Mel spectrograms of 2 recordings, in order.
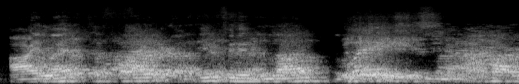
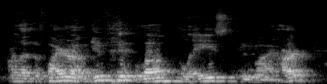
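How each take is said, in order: First: The word blaze is emphasized. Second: It is said without special stress on blaze.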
